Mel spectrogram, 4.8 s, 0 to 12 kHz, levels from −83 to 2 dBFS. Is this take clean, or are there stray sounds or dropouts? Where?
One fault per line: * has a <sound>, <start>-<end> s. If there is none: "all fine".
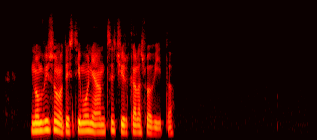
all fine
